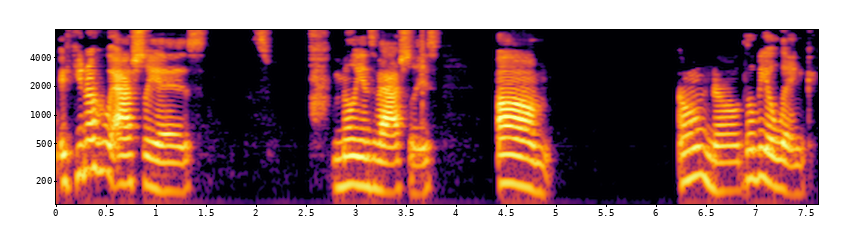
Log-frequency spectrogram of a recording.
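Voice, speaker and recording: A teenage girl co-hosting a casual podcast chat, loud, blunt and teasing. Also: lowish voice. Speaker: podcast co-host.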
